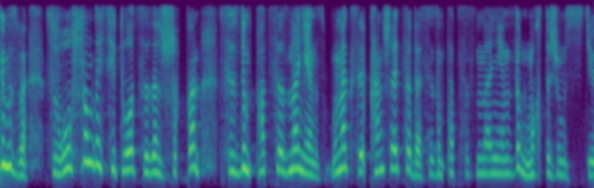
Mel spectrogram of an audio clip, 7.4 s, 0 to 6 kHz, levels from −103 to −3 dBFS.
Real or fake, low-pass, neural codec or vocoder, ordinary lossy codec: fake; 5.4 kHz; codec, 16 kHz, 2 kbps, X-Codec, HuBERT features, trained on balanced general audio; none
